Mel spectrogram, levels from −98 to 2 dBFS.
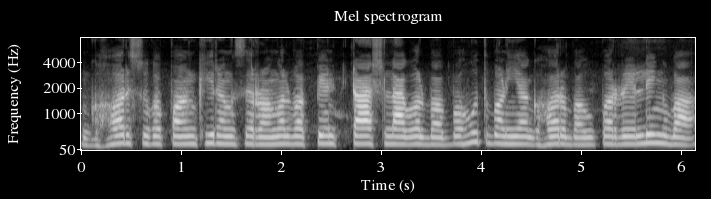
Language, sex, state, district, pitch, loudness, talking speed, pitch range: Bhojpuri, female, Bihar, Muzaffarpur, 200 Hz, -19 LUFS, 165 wpm, 195-205 Hz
